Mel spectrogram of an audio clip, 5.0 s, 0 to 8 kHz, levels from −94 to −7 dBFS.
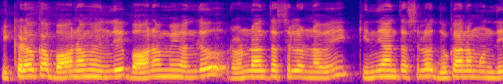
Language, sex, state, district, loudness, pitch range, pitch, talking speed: Telugu, male, Telangana, Hyderabad, -16 LUFS, 160-185 Hz, 180 Hz, 155 wpm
